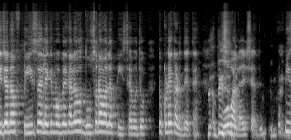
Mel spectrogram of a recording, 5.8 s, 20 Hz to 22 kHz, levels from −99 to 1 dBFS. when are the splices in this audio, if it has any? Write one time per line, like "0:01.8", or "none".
none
